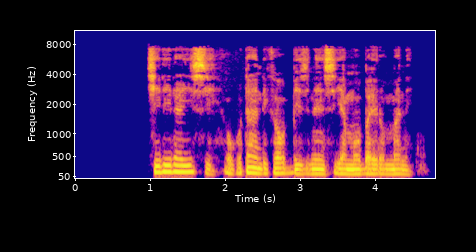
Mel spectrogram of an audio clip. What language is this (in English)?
Ganda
